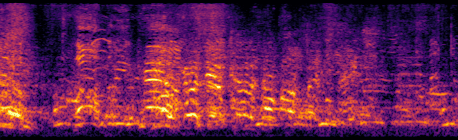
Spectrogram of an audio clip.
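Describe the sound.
A large crowd of protesters marching peacefully down a street with fists in the air chants and shouts in unison, including 'Say his name, George Floyd', many overlapping voices forming a steady, loud, emotional roar with rising and falling rhythmic phrases throughout.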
